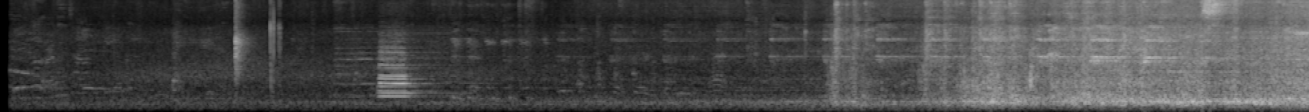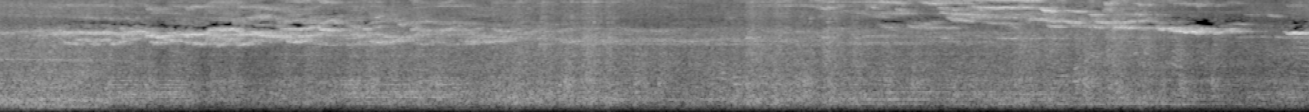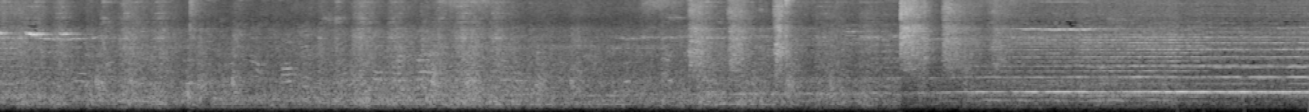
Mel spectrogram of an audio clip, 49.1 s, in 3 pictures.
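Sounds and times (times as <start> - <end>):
diesel train rumbling past: 3.6 - 49.0
high wavering wheel squeal: 15.0 - 22.7, 26.7 - 33.8.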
